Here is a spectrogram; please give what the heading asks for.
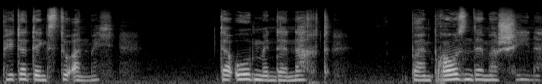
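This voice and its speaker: A woman playing a tender, anxious young pilot's wife in a 1950s radio play, girlish and adoring, soft and breathy. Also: mid-range voice, little pitch movement, unhurried. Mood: tender, uneasy. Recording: noisy old radio recording.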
